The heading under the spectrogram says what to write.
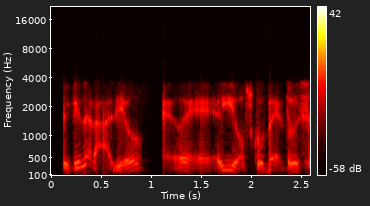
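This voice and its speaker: A man is speaking. He keeps a moderate pace. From central Italy, Lazio (Morlupo near Rome). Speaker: animal handler for film and TV, naturalist. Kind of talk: interview.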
